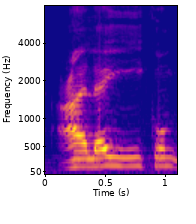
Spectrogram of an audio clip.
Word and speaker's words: عليكم: ليس ياء سهله لينه عليكم ياء ايضا سهله لينه ياء ساكنه قبلها مفتوح والكاف لا تفخمه تقول عليكم الكاف مرققه عليكم هنا ميم مظهره عليكم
